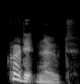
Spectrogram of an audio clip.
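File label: "credit note", British English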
